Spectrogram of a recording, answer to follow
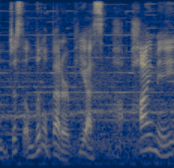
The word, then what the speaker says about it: Jaime: Jaime is pronounced in like the hide in Hideyoshi, but with an M.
